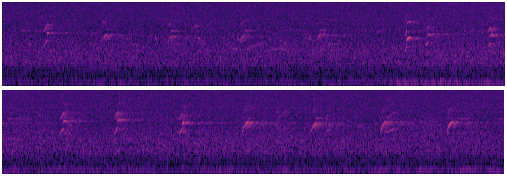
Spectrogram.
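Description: A light wind blows outdoors.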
